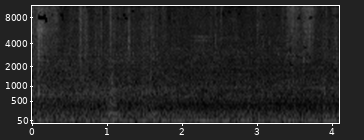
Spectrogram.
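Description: Steady low rumble of a car's cabin, with soft rustling from paper food bags and wrappers being handled.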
